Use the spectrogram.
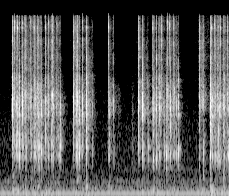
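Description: Fingertips of both hands type on a plastic mechanical keyboard with clicky blue switches and plastic keycaps. Bursts of fast, bright, crisp clicks come in short runs separated by brief pauses, each keystroke sharp and quickly damped, with almost no low end.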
